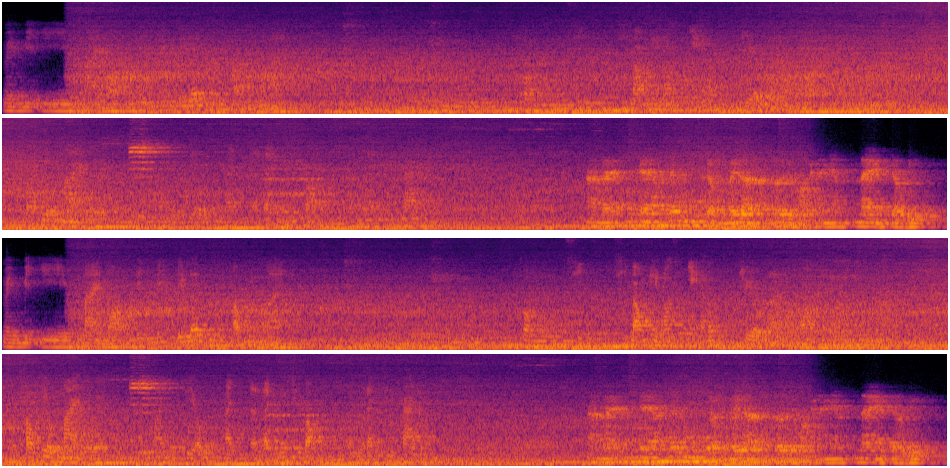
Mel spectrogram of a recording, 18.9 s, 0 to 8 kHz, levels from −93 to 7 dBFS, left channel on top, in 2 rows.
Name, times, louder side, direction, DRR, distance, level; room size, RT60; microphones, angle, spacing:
voice 1, 0.0-2.9 4.3-9.0 9.4-10.6 10.8-13.8, right 2 dB, 85° right, 2 dB, 0.4 m, -28 dB
sound 1, 0.6-17.6, right 1 dB, 80° left, 1.1 m, -25 dB
voice 2, 15.3-18.6, left 1 dB, 55° left, -2 dB, 0.4 m, -21 dB
2.2 x 2.1 x 3.2 m, 1.5 s
head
